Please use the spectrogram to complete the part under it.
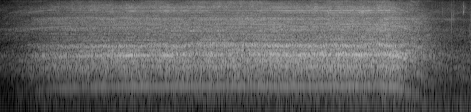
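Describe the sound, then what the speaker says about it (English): A heat gun blows steadily over freshly screen-printed T-shirt ink, a loud, constant whooshing hum with a faint whine that rises in, holds for about four seconds, then winds down, close to the mic. "Before that, we'll put a heat gun."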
